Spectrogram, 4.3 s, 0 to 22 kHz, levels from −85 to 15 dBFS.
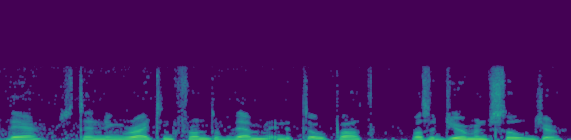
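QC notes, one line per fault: Throughout: overdone noise removal. The denoiser is working far too hard, pulling individual frequency bands down or shutting them off whenever they come close to its noise estimate. Quiet parts of the speech get cut along with the noise, so the background drops and breaks up into twinkling specks.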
